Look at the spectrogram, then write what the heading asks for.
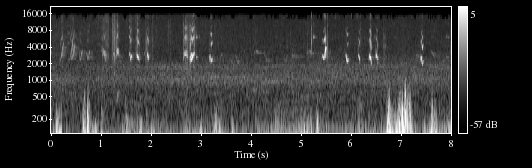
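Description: Small birds chirping at a feeder: many short, quick chirps, some in little runs. Under them run irregular low thuds and rumbles, loudest about seven seconds in.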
